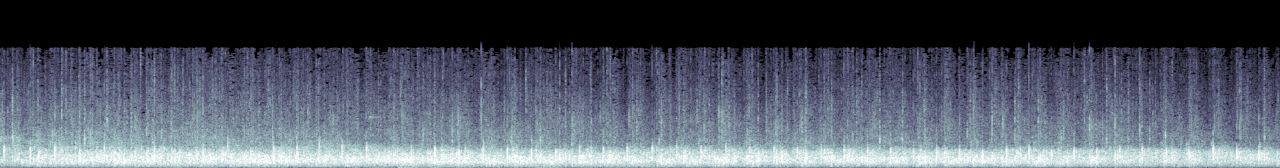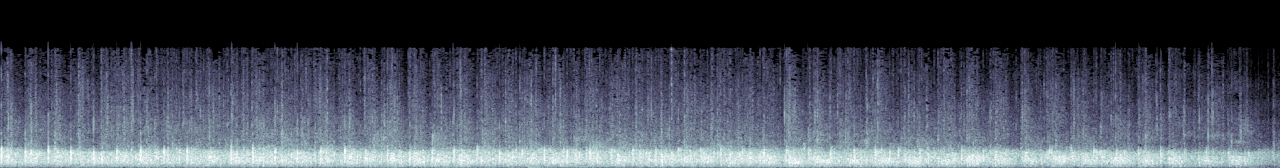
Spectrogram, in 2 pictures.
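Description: Audience applauding: dense, even clapping that holds steady and eases slightly in the second half.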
